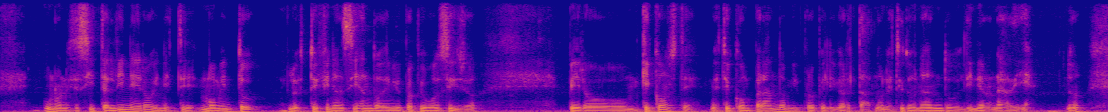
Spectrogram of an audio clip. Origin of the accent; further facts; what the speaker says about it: Argentina; Yo soy argentino, sí.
